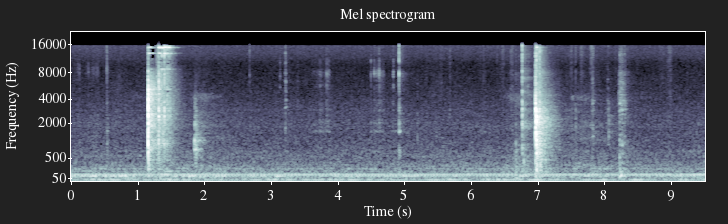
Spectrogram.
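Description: Two sharp metallic clinks with a short ring, about a second in and again about seven seconds in, as small metal pieces are set down on the hard work surface; a fainter click comes close to each.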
